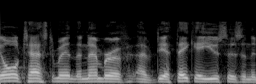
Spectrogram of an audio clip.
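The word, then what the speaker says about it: diatheke (διαθήκη): The Greek is diatheke, D-I-A-T-H-E-K-E, the long E's on the end of that, the aetis, diatheke, number 1242 in the Strong's Concordance, and only 33 uses.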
